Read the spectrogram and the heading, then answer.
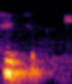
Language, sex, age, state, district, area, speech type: Maithili, female, 45-60, Bihar, Begusarai, urban, conversation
